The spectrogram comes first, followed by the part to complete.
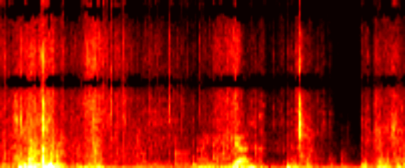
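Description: Plastic wrapping crinkling and a cardboard box rustling as a bagged steam iron is lifted out, busiest in the first second and softer handling after.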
